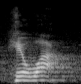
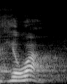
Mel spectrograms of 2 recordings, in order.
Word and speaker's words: Jehová: Y eso como resultado dio algo parecido a Yahowa o Yahowa, ¿verdad? Conforme pasaron los años, cuando otros cristianos traducían los textos, al no poder pronunciar el hebreo antiguo, tradujeron esta palabra a lo que nosotros conocemos ya de manera muy cercana, la palabra Jehová.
